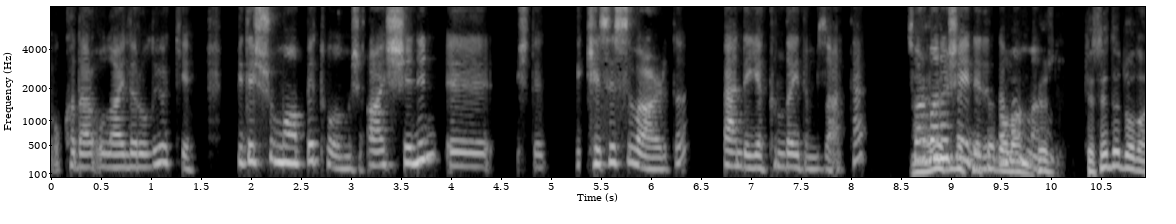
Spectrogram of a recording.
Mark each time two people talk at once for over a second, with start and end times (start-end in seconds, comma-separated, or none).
8.6-10.0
